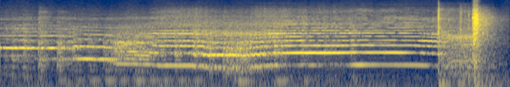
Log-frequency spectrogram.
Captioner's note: door creaking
